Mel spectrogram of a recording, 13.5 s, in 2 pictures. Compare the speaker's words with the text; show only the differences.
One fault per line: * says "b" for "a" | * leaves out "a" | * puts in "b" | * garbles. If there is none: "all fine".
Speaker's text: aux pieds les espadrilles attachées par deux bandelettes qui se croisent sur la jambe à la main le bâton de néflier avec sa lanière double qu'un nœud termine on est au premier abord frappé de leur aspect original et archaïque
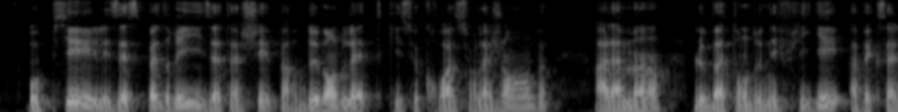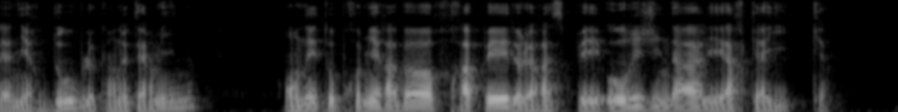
all fine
